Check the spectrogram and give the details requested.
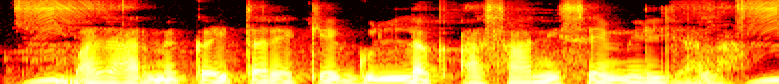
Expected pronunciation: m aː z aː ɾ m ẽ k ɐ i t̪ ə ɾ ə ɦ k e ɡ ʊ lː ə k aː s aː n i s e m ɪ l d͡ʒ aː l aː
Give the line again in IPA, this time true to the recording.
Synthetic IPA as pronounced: b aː z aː ɾ m ẽ k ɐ i t̪ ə ɾ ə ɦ k e ɡ ʊ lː ə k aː s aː n i s e m ɪ l d͡ʒ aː l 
